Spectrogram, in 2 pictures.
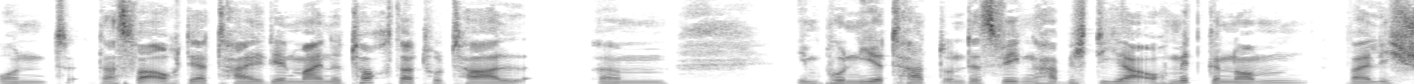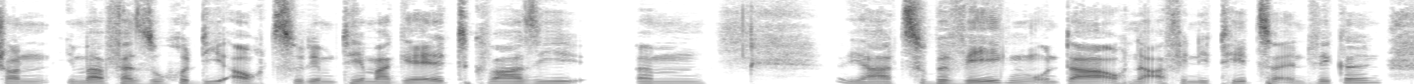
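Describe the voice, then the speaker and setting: In a very clean recording with a silent background and a dry, close sound with no echo, a man with an ordinary speaking voice talks at a moderate pace, with a fairly high pitch and fairly even intonation. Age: 50s. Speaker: social services team leader and coach. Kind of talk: interview.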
